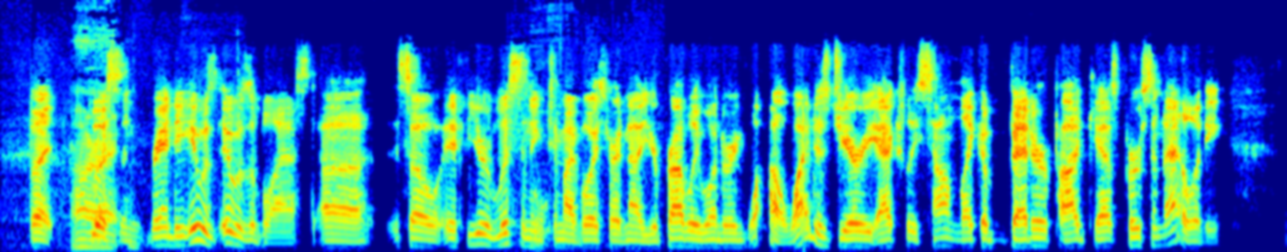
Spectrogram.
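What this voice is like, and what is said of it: Hoarse, strained lost voice. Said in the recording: “my squeaky voice is gone because I actually lost my voice at the game screaming so much”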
